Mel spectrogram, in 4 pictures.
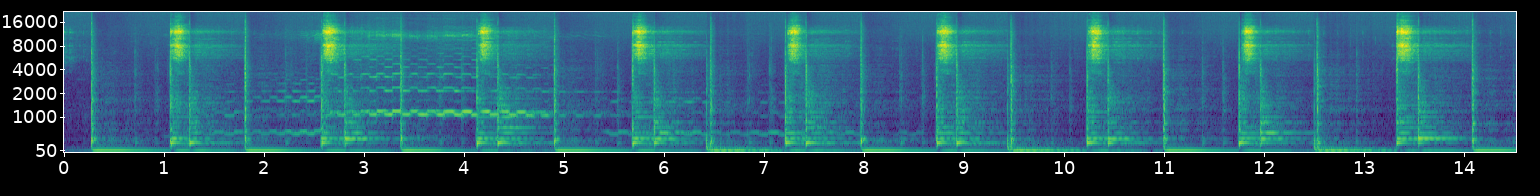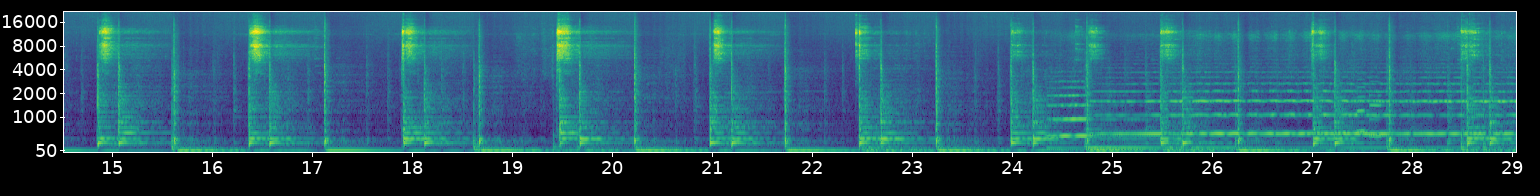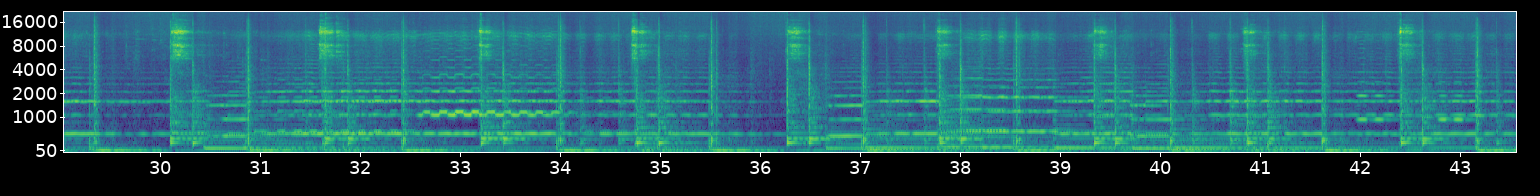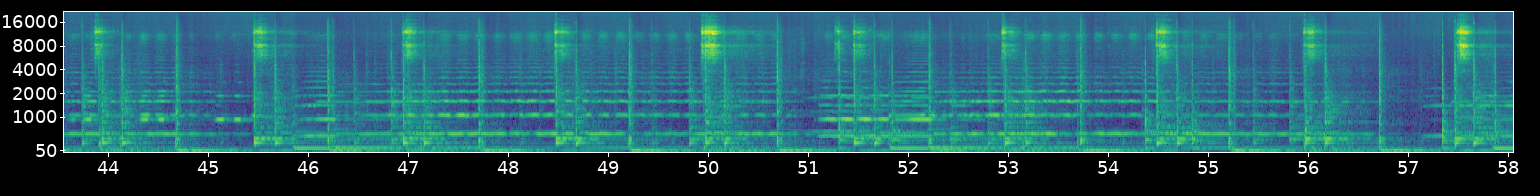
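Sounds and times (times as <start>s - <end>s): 
shaman drum beat: 0.0s - 58.0s.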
